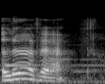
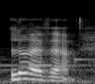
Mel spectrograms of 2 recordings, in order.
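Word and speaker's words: Loewe: Произносится Löwe. Löwe.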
